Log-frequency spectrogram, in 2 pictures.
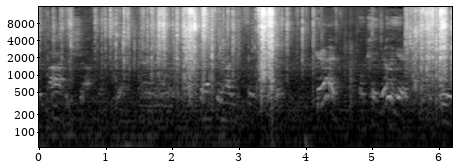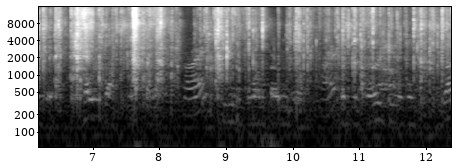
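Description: Foil wrapper of a Topps Tier One baseball card pack crinkling in several bursts as it is handled and opened by hand and the cards are slid out.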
